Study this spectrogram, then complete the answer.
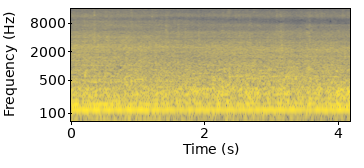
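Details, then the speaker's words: Speed Queen commercial washer after a drive belt change, in the agitation cycle with the transmission turning slowly and the agitator moving back and forth. Low steady hum with water swishing evenly and no knocking or scraping; normal agitation. "it's really the translation it's turning slowly so the agitator on the top is agitating"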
